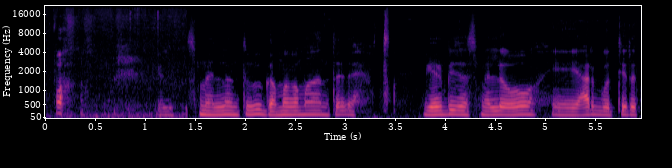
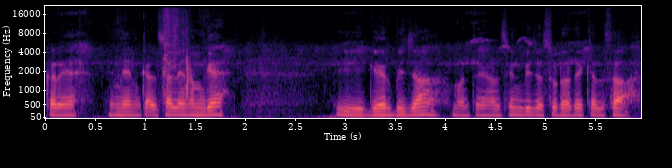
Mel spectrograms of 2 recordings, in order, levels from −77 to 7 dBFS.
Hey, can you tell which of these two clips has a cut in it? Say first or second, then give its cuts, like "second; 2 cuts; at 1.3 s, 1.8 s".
first; 1 cut; at 1.4 s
